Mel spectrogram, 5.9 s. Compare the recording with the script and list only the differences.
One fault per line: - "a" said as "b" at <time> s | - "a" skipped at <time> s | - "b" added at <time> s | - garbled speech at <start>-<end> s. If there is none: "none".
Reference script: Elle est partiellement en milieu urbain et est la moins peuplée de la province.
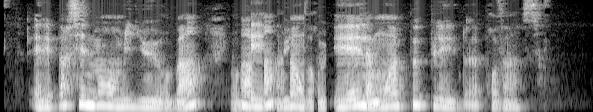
- garbled speech at 2.3-3.3 s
